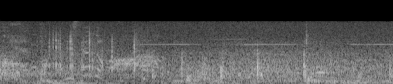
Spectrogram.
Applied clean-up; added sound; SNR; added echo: none; Fireworks; -4 dB; reverberation time 0.5 s.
